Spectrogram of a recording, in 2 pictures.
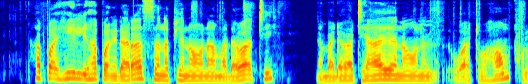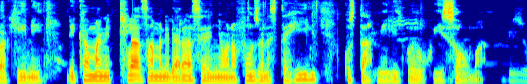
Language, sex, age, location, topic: Swahili, male, 18-24, Wajir, education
